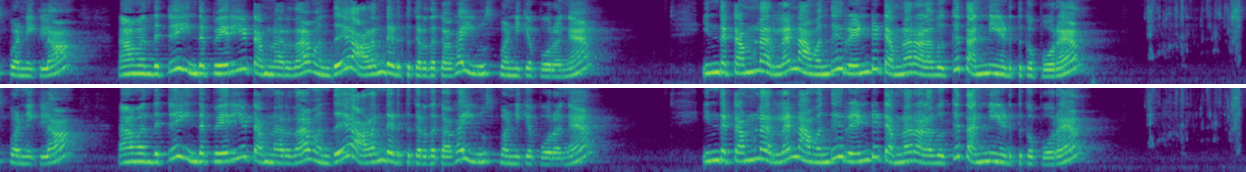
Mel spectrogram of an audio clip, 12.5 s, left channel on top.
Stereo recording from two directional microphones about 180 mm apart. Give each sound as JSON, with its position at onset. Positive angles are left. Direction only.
{"t": 0.1, "sound": "a woman's voice", "side_deg": 45}
{"t": 7.0, "sound": "a woman's voice", "side_deg": 45}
